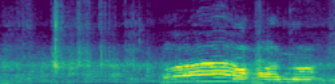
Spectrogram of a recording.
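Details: Angry cat during a fight, giving a drawn-out harmonic yowl that rises then bends down, followed by shorter wavering wails over a faint background hiss.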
